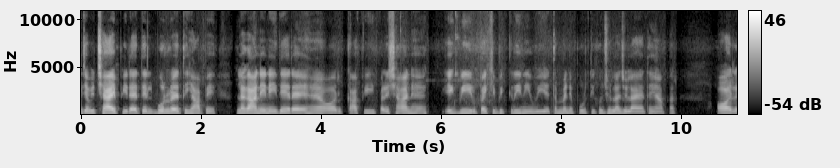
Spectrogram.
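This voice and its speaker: A woman vlogger narrating her outing in a chatty way, often speaking straight to her viewers. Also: mid-range voice. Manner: chatty, addresses viewers as friends. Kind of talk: casual vlog narration.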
